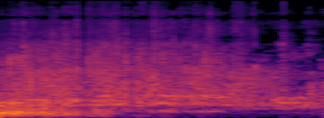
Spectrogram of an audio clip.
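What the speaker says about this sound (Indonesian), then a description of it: "Tepuk tangan buat Mas Rahmadi dan Google-nya" Audience applause fills a seminar hall at a digital entrepreneurship event, a dense steady clatter of clapping that carries at a fairly even level for a couple of seconds, slightly fuller at the start.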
